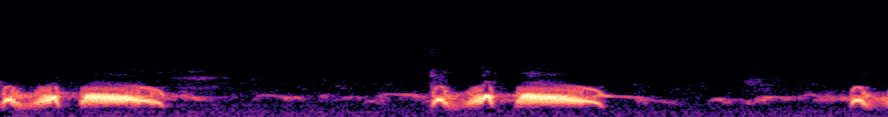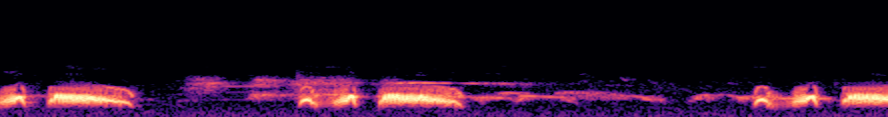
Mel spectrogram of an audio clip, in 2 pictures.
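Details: Decoy spotted dove calling to attract wild birds, Vietnam: repeated phrases of two short clipped coos followed by a longer falling coo, roughly every two seconds, with faint soft coos between phrases.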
